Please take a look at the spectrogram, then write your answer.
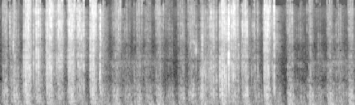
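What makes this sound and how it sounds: A clear, ridged plastic water bottle, partly full and held sideways, is tapped and scratched with fingertips and nails. It gives a rapid, uneven run of short, dry taps with a hollow low body and crinkly, bright scratching between them. Each hit dies away almost at once.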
